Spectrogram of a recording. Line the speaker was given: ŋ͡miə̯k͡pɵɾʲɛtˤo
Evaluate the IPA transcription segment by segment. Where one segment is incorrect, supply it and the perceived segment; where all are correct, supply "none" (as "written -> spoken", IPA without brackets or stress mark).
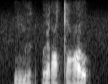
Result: i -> ɨ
